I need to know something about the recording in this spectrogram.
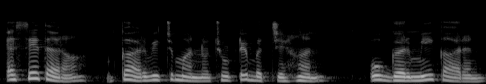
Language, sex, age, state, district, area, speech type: Punjabi, female, 30-45, Punjab, Jalandhar, urban, spontaneous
